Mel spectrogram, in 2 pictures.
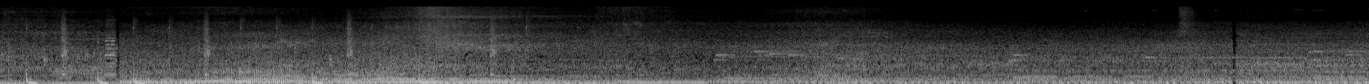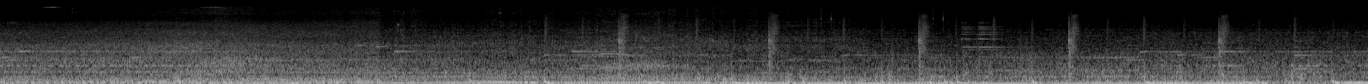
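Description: A motorcycle running through city traffic, its engine and road noise steady with small changes in pitch, under background music.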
